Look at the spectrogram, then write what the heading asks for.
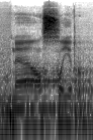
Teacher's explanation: Shisu ro sukun maka tetap ti tipis ya. Rnya tetap ti tipis shadnya yang tebal.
